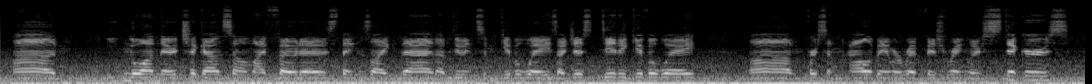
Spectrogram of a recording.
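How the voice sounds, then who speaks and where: A man's voice comes through dry with no echo. Loud background noise sits behind it. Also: moderate pace. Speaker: fishing vlogger. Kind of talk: casual vlog chat. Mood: cheerful, upbeat. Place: car. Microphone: phone near.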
